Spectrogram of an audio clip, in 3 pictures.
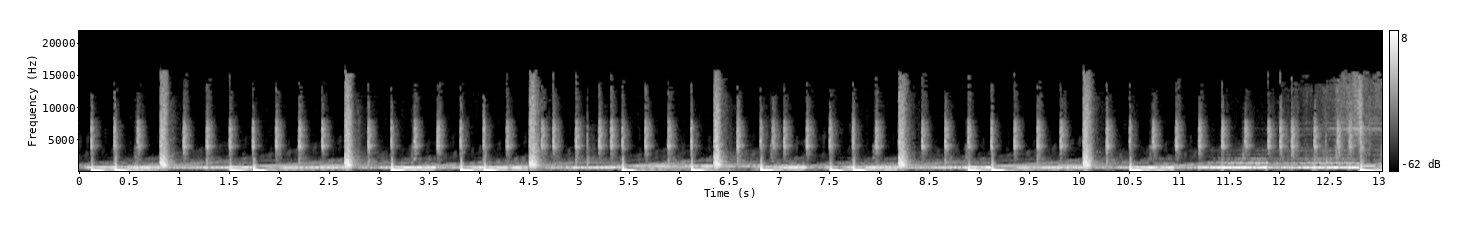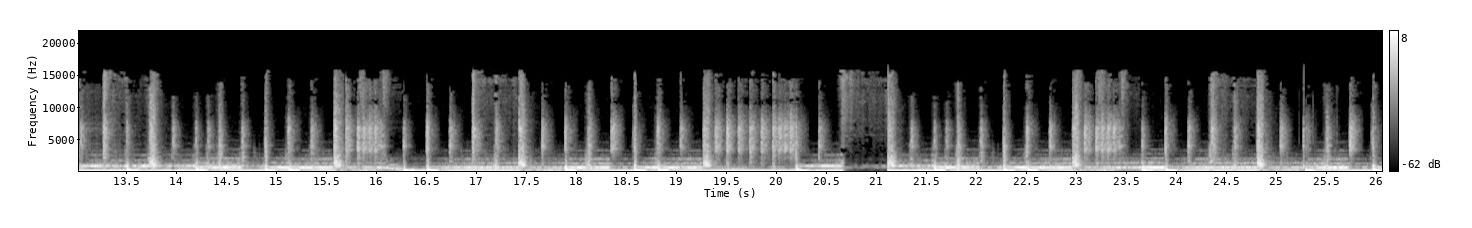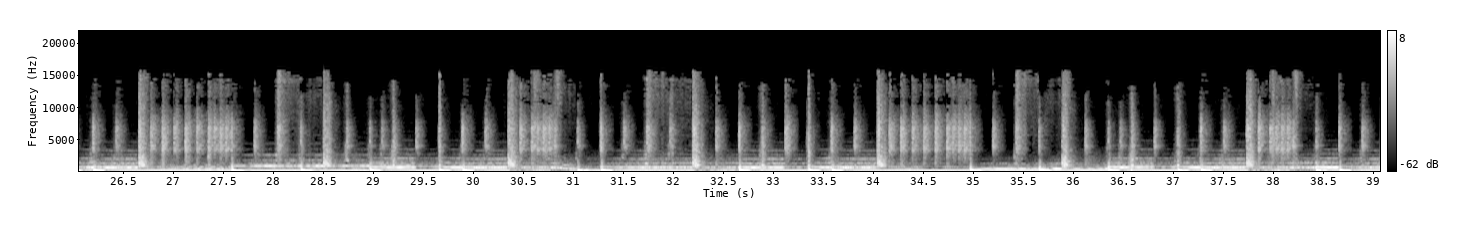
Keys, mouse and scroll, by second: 1.6 middle click, 2.2-2.6 scroll up 2, 2.6 click, 3.2 click, 4.3-5.5 middle drag, 7.7 click, 14.7 click, 15.8 click, 17.4-21.8 drag, 27.0-29.2 middle drag, 29.2-29.9 scroll up 1, 29.9-34.8 shift+middle drag, 38.5-39.0 scroll up 1.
